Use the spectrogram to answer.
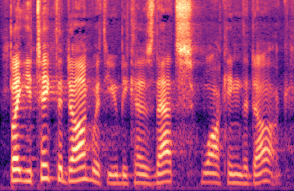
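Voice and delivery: ordinary talk, nothing marked

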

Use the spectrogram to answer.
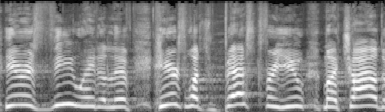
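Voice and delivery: swelling, insistent preacher voicing God; God's impassioned love. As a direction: plead your love as a devoted father. God pleading love, acted out.

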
